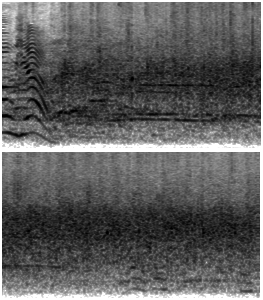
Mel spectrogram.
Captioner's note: applause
